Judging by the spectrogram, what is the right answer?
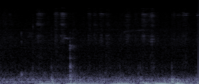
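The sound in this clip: Faint, soft scratching of a pen on paper as a time is jotted down by hand, in a few short strokes.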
